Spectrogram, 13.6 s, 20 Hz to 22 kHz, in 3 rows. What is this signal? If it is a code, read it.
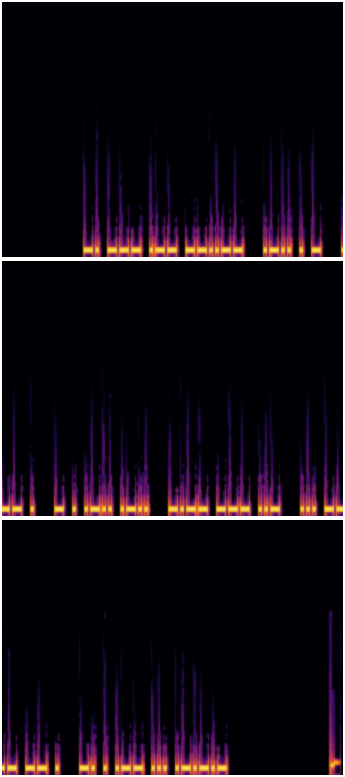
Morse code, heard as a keyed tone, about 30 wpm, 700 Hz. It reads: NOW, LET ME TELL YOU SOME NEWS.
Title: Sentences from Top 800 Words 30wpm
